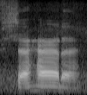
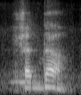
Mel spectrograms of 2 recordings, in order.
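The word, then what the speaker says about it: شدة: The alphabet with sukun is omitted before the alphabet with shahada. Shadda. Shahada. Shahada is actually a different word. This is pronounced as shadda.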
